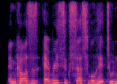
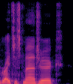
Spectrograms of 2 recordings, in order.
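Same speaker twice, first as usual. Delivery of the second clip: ordinary talk, nothing marked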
